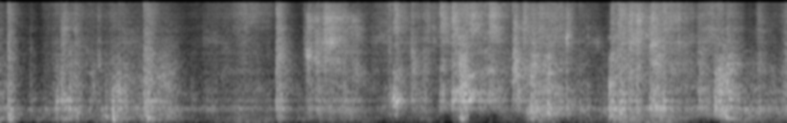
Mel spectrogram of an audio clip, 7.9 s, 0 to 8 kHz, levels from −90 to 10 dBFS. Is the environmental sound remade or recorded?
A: remade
